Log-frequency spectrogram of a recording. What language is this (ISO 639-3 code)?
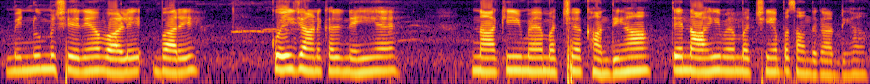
pan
